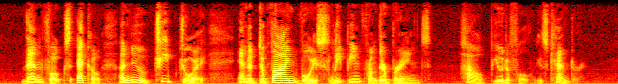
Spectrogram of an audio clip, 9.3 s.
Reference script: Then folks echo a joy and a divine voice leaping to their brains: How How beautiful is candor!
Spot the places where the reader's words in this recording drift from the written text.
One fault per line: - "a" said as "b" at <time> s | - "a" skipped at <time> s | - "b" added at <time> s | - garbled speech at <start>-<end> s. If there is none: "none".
- "new cheap" added at 1.9 s
- "to" said as "from" at 5.4 s
- "How" skipped at 7.3 s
